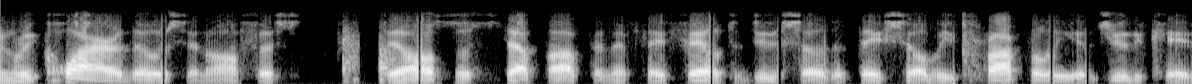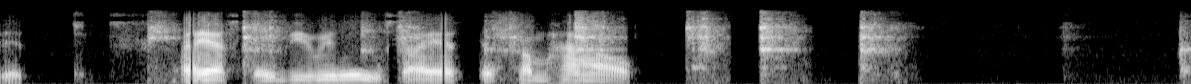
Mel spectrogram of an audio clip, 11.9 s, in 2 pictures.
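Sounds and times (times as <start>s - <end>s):
speech: 0.0s - 9.9s
dishes clattering while being washed: 6.6s - 10.6s.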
